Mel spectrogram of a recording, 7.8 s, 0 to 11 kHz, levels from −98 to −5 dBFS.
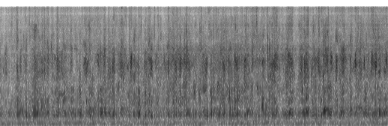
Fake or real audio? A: fake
